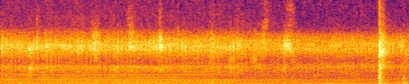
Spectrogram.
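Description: Vintage wooden Lisbon tram in motion, heard from inside the carriage: a steady hum from the motor and running gear, with one sharp knock near the end.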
